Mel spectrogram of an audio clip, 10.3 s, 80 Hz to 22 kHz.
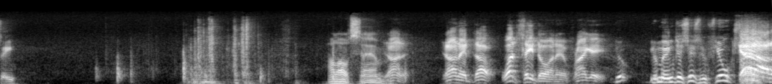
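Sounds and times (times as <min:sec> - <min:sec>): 
speech: 0:00.0 - 0:00.3, 0:04.4 - 0:10.2
soft footsteps: 0:01.2 - 0:02.7, 0:03.4 - 0:04.1
door opening with a clunk and scrape: 0:01.3 - 0:04.1.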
